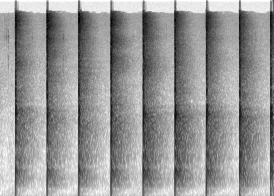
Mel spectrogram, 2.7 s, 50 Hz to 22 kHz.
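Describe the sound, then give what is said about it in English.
Nine sharp, evenly spaced hand claps ring out loud, a steady rhythmic clapping like a single person applauding alone, with no talking, given as a round of applause for goaltender Freddie Anderson. “Freddie Anderson, you kept us in game 1-6, and a round of applause for you, sir.”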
